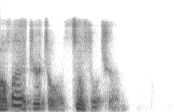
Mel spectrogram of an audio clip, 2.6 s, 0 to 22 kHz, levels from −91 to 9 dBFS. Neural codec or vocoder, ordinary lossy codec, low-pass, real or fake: codec, 44.1 kHz, 0.9 kbps, DAC; Opus, 32 kbps; 10.8 kHz; fake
